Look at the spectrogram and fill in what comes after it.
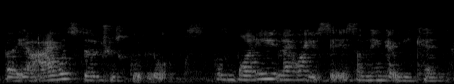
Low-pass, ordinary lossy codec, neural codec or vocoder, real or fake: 7.2 kHz; none; vocoder, 22.05 kHz, 80 mel bands, HiFi-GAN; fake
